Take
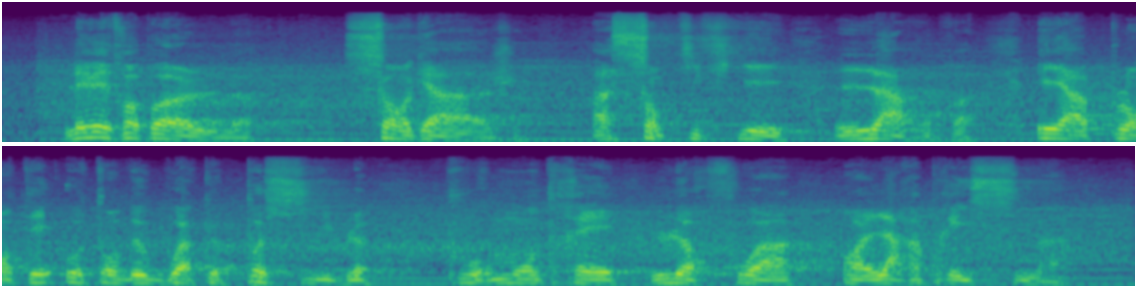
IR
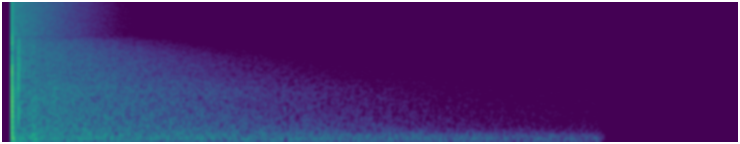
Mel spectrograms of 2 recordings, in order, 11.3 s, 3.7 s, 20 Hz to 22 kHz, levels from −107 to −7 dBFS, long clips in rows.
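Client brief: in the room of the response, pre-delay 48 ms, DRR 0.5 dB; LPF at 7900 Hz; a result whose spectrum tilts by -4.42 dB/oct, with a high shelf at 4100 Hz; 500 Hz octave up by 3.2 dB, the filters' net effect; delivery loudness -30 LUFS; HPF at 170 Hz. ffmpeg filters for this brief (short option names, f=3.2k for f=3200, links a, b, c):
-filter_complex "[0:a]highpass=170,lowpass=7.9k,equalizer=f=500:t=o:g=4,highshelf=f=4.1k:g=4.5,asplit=2[a][b];[1:a]atrim=start_sample=2205,adelay=48[c];[b][c]afir=irnorm=-1:irlink=0,volume=-12.5dB[d];[a][d]amix=inputs=2:normalize=0,volume=-5dB"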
